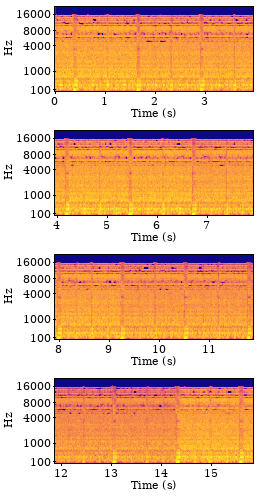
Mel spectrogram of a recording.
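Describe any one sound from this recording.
Feet splash in a muddy puddle again and again.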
